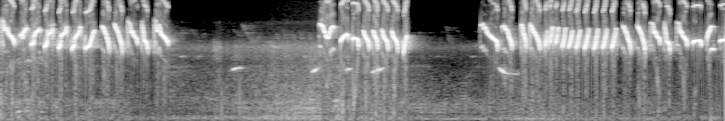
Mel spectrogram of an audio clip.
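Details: Energetic white-eye singing in the ngalas style for tutoring use: three bursts of fast, shrill, upward-flicked twittering notes, with quiet gaps holding only scattered faint soft calls.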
